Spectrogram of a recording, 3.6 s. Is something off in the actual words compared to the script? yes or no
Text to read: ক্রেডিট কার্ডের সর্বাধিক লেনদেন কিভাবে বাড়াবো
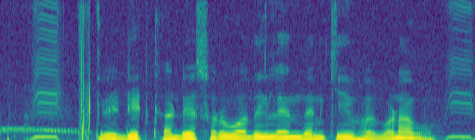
no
